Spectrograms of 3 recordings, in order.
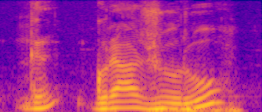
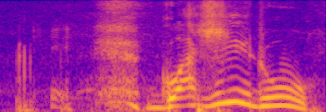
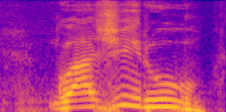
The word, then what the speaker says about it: guajiru: coisas curiosas a primeira o guajuru como é a pronúncia Guajiru Guajiru a fruta para mim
